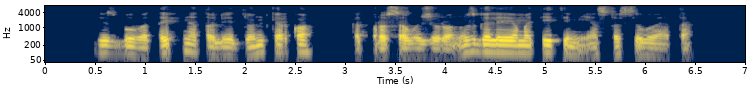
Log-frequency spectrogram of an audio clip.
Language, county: Lithuanian, Klaipėda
